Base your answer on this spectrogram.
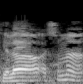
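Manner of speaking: ordinary delivery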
